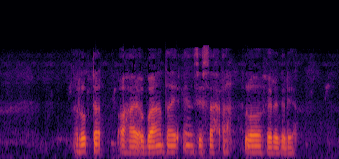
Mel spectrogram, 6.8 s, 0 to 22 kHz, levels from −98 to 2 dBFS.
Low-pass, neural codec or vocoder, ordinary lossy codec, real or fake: 7.2 kHz; codec, 16 kHz, 2 kbps, FunCodec, trained on Chinese and English, 25 frames a second; AAC, 32 kbps; fake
